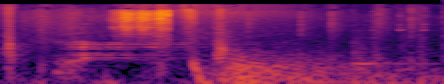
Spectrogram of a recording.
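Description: Puffs of smoke burst with a soft whoosh.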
